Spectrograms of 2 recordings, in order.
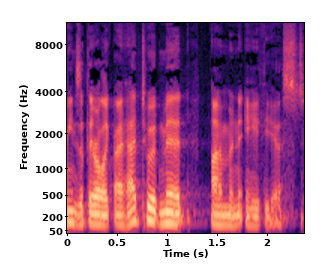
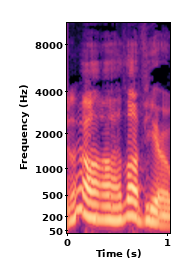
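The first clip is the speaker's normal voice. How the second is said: play-acted tearful, high, very slow, drawn out, affectionate; 7 semitones higher, 4 dB louder than usual. Retelling the Deltas weepingly hugging after gassing: mock weepy affection. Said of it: "weepingly hugging each other".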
